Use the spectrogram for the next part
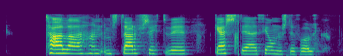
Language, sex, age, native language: Icelandic, female, 11, Icelandic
